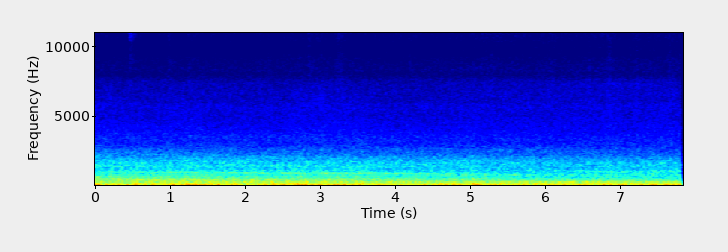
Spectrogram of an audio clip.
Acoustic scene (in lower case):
subway train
